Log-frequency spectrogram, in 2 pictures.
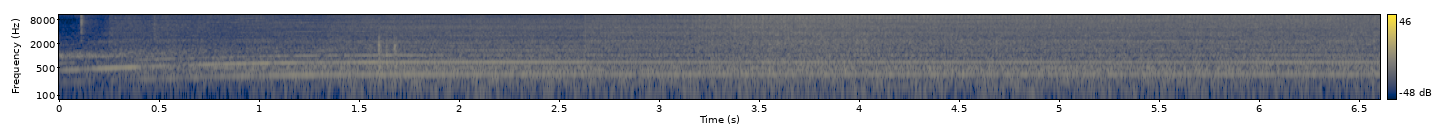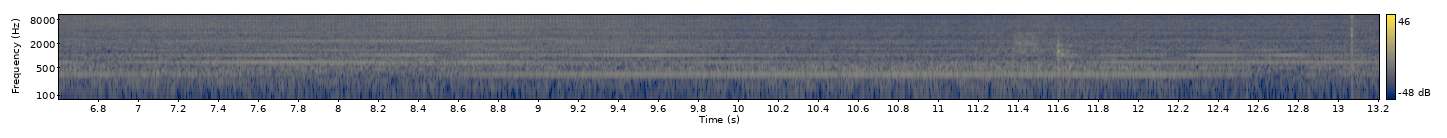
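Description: SuperMax 19-38 combo drum/brush sander with its flatter head running up to speed with a rising whine, then running steadily. A veneered plywood panel is fed through under the abrasive fingers, adding a rushing sanding hiss through the middle.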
